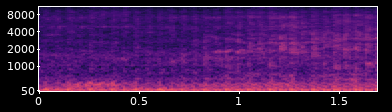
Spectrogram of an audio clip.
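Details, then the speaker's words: BMW R1100R boxer twin after valve clearance adjustment and spark plug replacement, started cold without choke after days unused: even, steady low thump at idle with no misses, knocks or ticks; normal cold idle. "that's running beautifully so as you can hear that's running beautifully for this bike considering it's cold starting without any choke"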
